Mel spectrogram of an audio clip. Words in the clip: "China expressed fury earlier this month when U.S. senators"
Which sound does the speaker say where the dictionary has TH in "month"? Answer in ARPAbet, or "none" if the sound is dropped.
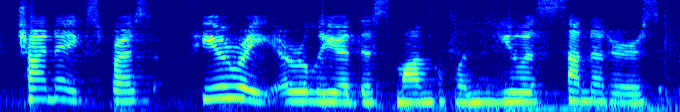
TH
